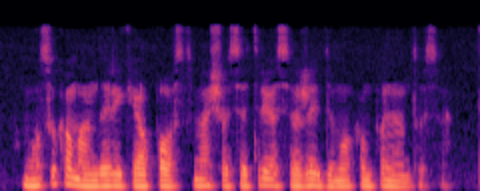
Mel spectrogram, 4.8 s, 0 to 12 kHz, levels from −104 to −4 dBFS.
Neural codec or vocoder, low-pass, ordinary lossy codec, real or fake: none; 7.2 kHz; MP3, 48 kbps; real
